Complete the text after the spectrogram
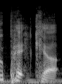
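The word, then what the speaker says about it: Pytka: Is it Piat? – It's Joe Pitka, and I'm not going to give you the point because, quite frankly, I don't think you're going to need it.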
